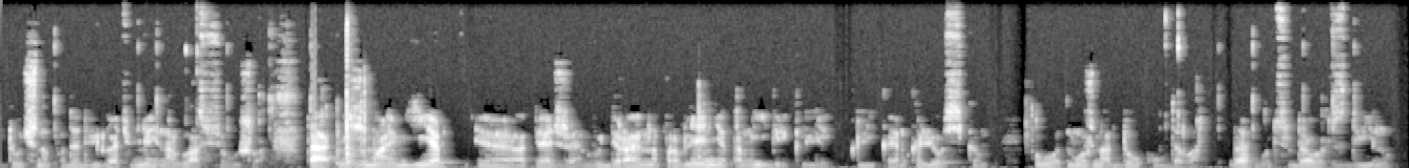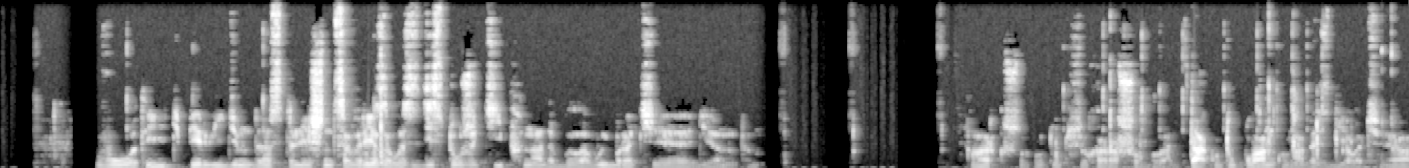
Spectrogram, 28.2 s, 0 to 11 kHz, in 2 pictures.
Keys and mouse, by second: 1.3 middle click, 1.8 right click, 2.2 middle click, 2.8 shift+middle click, 3.6 e, 12.1 middle click, 13.0 shift+middle click, 13.5 middle click, 14.6 Tab, 14.9-15.4 middle drag, 16.0-16.7 middle drag, 22.5-23.5 drag, 24.7 middle click, 25.3 shift+middle click, 26.3 middle click, 26.8 shift+middle click, 27.1 middle drag, 27.4 Tab, 27.9 right click.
